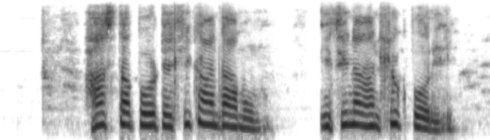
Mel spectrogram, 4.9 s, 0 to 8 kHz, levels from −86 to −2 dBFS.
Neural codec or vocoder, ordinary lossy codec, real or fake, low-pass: vocoder, 22.05 kHz, 80 mel bands, HiFi-GAN; Opus, 32 kbps; fake; 7.2 kHz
